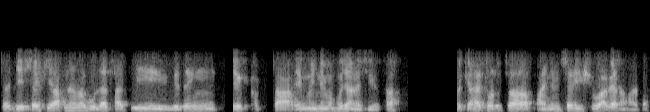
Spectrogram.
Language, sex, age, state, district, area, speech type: Hindi, male, 18-30, Madhya Pradesh, Betul, urban, conversation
